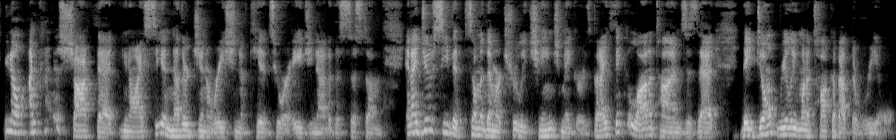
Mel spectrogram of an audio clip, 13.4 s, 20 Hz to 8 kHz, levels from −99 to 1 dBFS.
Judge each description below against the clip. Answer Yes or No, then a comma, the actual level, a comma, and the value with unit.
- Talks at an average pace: No, fast, 230 wpm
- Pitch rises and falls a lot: Yes, wide, 6.4 semitones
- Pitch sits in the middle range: No, low, 115 Hz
